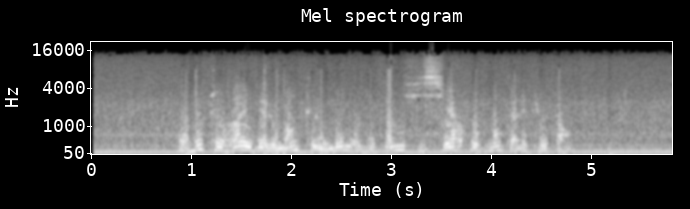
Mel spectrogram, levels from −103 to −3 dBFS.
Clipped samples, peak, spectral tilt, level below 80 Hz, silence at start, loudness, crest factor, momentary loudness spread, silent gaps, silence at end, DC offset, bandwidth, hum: under 0.1%; 0 dBFS; -5 dB/octave; -34 dBFS; 0 s; -13 LUFS; 14 dB; 15 LU; none; 0 s; under 0.1%; 14.5 kHz; none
